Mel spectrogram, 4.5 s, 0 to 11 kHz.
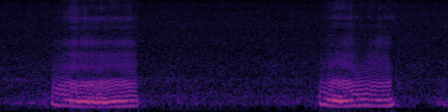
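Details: Two rhythmic, buzzy, slightly whistling snores about 2.7 seconds apart in a quiet room from a little beagle sleeping on a couch: snoring.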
